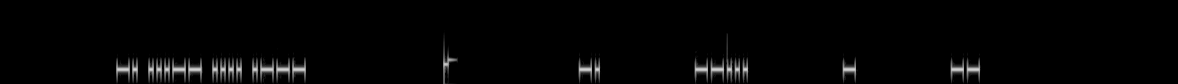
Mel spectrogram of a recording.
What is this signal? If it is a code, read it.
Morse code, heard as a keyed tone, about 30 wpm, spaced as for 13 wpm, 700 Hz. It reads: N3HJ N7TM
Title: USA Call Signs - 4 Characters - 8x Character Spacing - 30wpm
